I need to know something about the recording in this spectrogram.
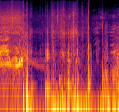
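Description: A high voice crying out briefly at the start, then a run of irregular sharp knocks and thumps from the body-worn camera being jostled and bumped during a struggle.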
